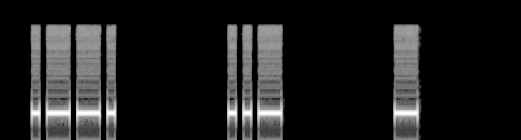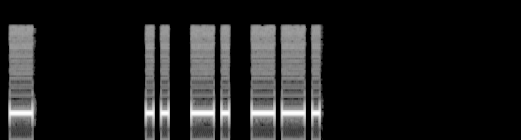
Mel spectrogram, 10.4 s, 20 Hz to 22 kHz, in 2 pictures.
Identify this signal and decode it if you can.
Morse code, heard as a keyed tone, about 16 wpm, 800 Hz. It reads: P U T T ING
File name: Special INGs-mp3s / Special INGs-mp3s / Slow ing @15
